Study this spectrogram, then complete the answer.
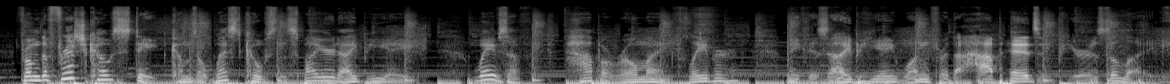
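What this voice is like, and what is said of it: Announcer-style radio voice. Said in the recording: “do my radio voice ... read it like Brad”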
